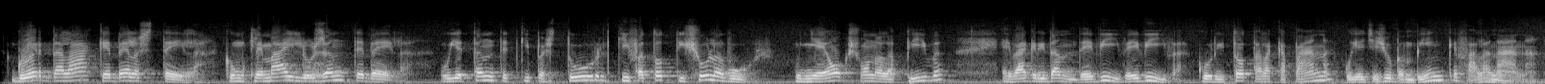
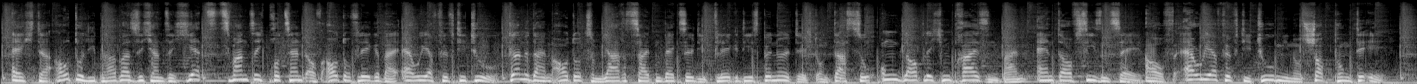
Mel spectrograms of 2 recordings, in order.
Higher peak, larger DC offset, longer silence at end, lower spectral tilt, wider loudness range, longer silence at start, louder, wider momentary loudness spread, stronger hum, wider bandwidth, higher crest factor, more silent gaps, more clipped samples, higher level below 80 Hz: about the same, -2 dBFS vs 0 dBFS; neither; about the same, 0 s vs 0 s; first, -8 dB/octave vs -6.5 dB/octave; about the same, 1 LU vs 1 LU; about the same, 0.1 s vs 0 s; about the same, -14 LUFS vs -13 LUFS; first, 8 LU vs 3 LU; neither; second, 9.8 kHz vs 19.5 kHz; about the same, 12 dB vs 12 dB; neither; neither; second, -42 dBFS vs -28 dBFS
